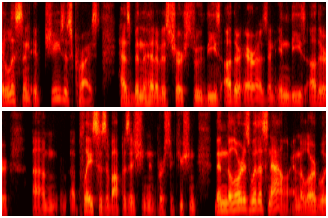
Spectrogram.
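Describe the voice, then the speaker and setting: Earnest man pastor, low dry voice. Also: a little mellow, dry recording. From Malaysia. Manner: thoughtful, earnest, restarts phrases often. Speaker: pastor and podcast guest. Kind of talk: conversational podcast interview.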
